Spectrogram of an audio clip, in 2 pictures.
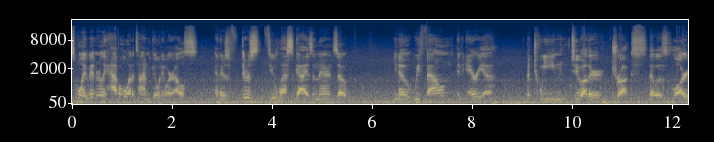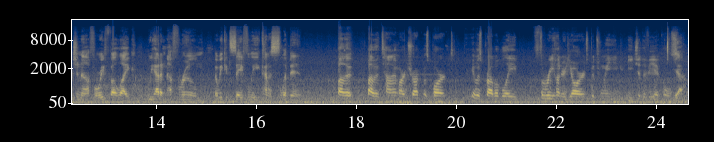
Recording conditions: background noise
